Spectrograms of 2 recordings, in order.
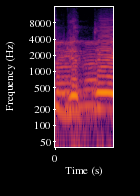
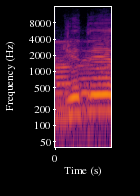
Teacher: ਹਾਂ ਕਈ ਨਾ ਜਿੱਤੇ ਕਹਿ ਜਾਂਦੇ ਐ, ਪਰ ਜਿੱਤੇ ਦਾ ਅਰਥ ਹੁੰਦਾ ਜਿਤਨਾ ਤੇ ਜਿਤੇ ਦਾ ਅਰਥ ਹੁੰਦਾ ਏ ਜਿੰਨੇ ਵੀ। ਇੱਥੇ ਪੋਲਾ ਬੋਲਿਆ ਜਾਏਗਾ, ਆਦਿਕ ਨਹੀਂ ਲਾਉਣੀ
